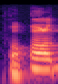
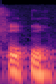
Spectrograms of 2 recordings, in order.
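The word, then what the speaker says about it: Foucault: Karena biasanya yang membentuk narasi besar itu kalau ada filsuf satu lagi namanya Michel Fuko ya Focol ya bacanya Fukoh ya. Fuko Fuko ya.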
